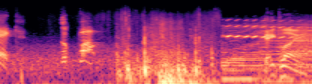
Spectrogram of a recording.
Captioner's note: grunts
